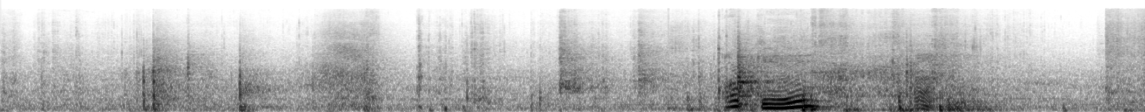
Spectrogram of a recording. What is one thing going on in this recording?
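Cardboard box flaps scrape and thump as they are opened.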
